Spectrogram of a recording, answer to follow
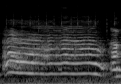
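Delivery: long, very high whimper; high despairing whine. Real, not acted. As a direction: let out a drawn-out squealed "ah". Despair over lost progress.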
